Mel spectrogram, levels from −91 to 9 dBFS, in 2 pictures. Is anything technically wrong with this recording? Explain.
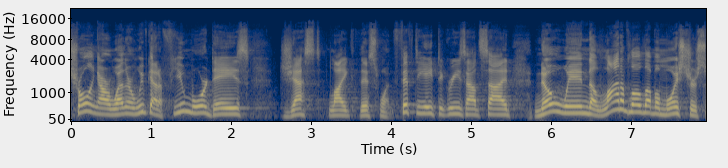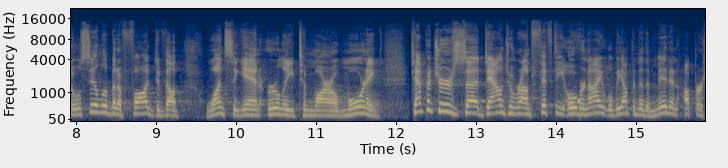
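Yes. Brief skips at 6.95 s, 9.20 s and 14.26–14.30 s come from compressed frames being skipped. Whole frames went missing or were rejected as damaged, so playback jumps ahead about 20 ms, 50 ms and 20 ms.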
